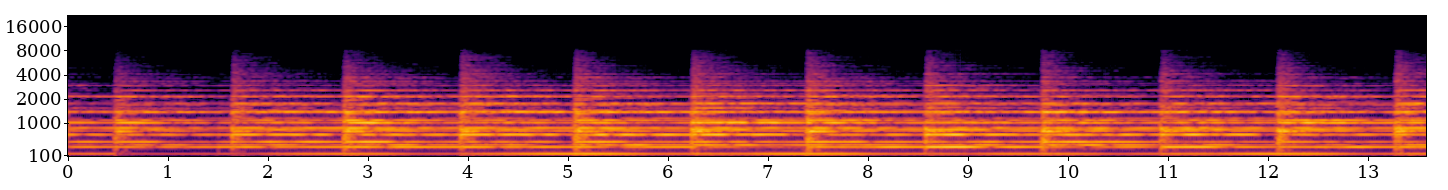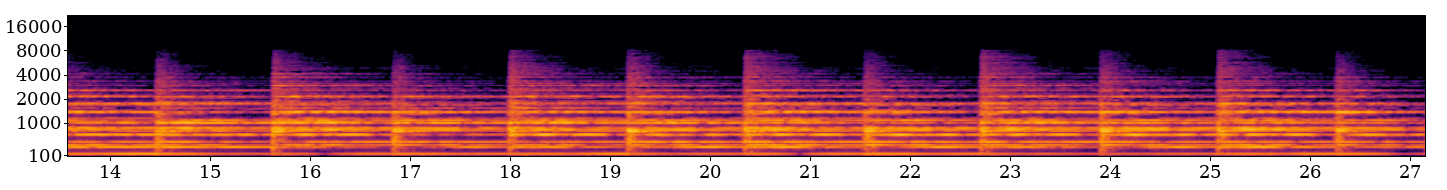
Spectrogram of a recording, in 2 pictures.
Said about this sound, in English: If you look at the rim where the clapper hits, you'll see it's very smooth and clean. This bell is also great to ring. Just one person can do it.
